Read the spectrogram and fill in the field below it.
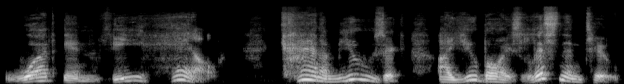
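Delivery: put-on slow, drawled Southern growl of an old legend; wrestling legend scolding the young drivers about the radio; Dusty Rhodes impression. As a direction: lean into the Dusty drawl, disgusted.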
